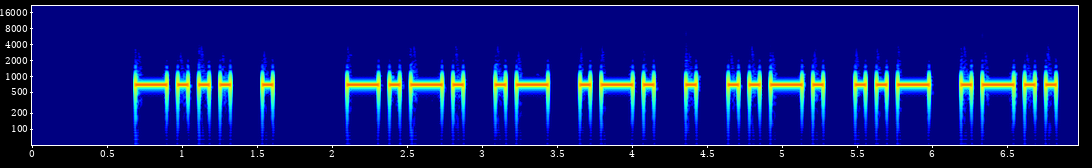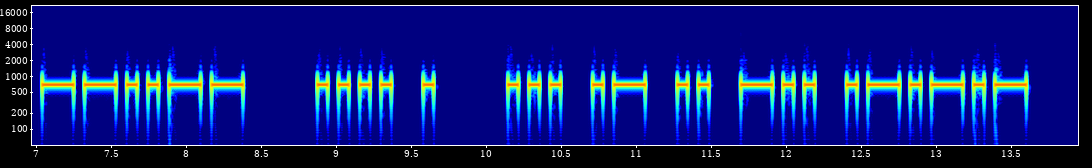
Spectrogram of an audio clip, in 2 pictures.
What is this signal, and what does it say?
Morse code, heard as a keyed tone, about 17 wpm, 700 Hz. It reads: BE CAREFUL, HE SAID.
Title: Sentences from Top 1600 Words 17wpm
